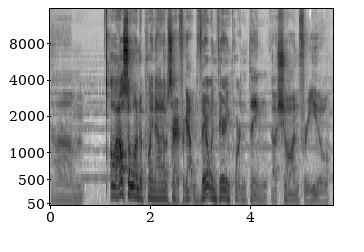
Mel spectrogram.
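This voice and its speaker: Man, game master, casual tabletop narration, mid-pitched voice, faint music behind. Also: sing-song, brisk. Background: background music.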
